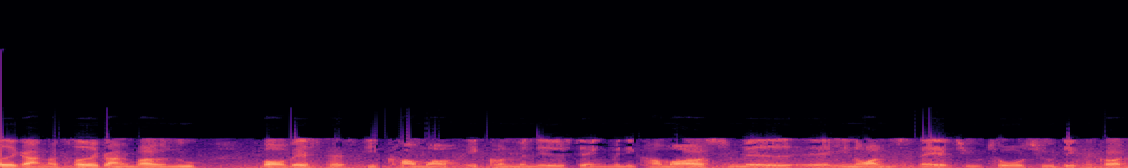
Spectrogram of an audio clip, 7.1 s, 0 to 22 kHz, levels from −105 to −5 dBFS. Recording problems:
garbled, watery; badly; nothing above 4 kHz
wind noise on the microphone; occasional gusts; 20 dB below the speech
abrupt cut into speech; at the start

